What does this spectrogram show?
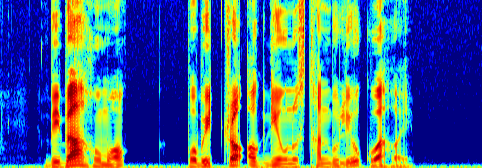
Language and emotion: Assamese, neutral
